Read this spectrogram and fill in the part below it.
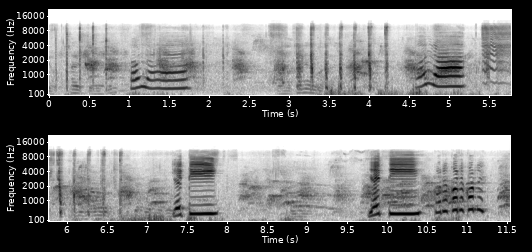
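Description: A puppy yips and whines in short high cries.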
